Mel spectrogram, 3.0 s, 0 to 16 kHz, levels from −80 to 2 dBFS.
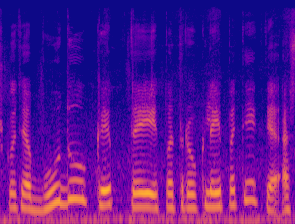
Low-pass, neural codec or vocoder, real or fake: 14.4 kHz; none; real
